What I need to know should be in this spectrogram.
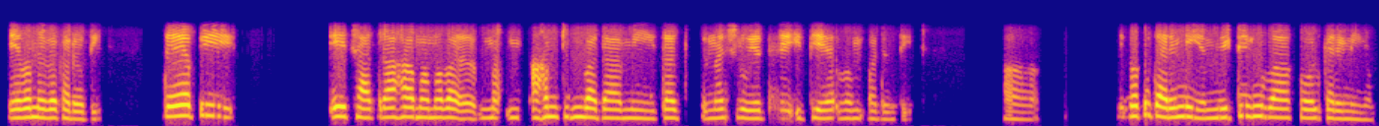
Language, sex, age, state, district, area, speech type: Sanskrit, female, 18-30, Kerala, Kottayam, rural, conversation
